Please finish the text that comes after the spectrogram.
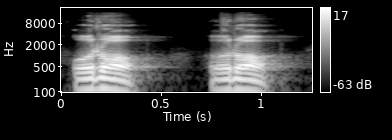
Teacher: ce sera des lettres graves par exemple ici on dira pas re mais on dira ro ro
